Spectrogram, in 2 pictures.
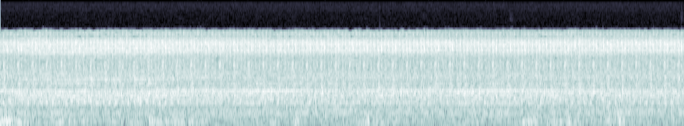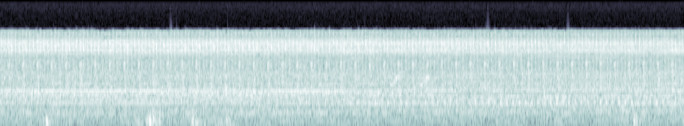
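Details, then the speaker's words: Daewoo Gentra engine at steady idle with a sharp, fairly regular metallic ticking knock, about two per second; internal engine knock, source unknown. "Вот такой звук стучащий."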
